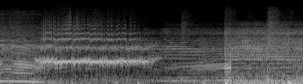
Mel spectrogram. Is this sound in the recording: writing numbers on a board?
no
